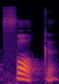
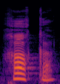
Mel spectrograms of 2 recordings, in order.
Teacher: Se eu vou falar a palavra foca e eu não encosto o dente no lábio, roca, eu não vou ter o som do F. Para eu ter o som do F, eu preciso fazer dente nos lábios inferiores.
